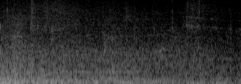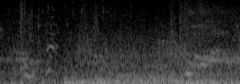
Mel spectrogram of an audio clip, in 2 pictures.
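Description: Magic spell effects whoosh and crackle in a video game fight.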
